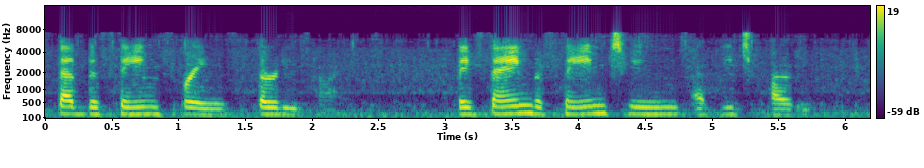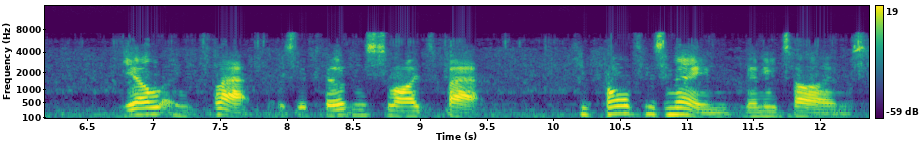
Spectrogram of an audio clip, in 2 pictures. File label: OnePlus Nord Buds Wind microphone sample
